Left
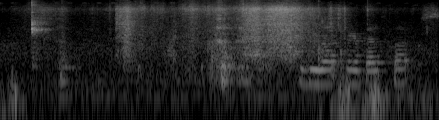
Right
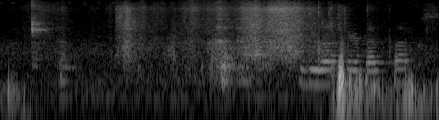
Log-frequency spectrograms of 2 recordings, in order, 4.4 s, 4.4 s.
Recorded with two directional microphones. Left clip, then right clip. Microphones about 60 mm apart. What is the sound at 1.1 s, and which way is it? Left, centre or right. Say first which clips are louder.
Dog: left 5 dB; left.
